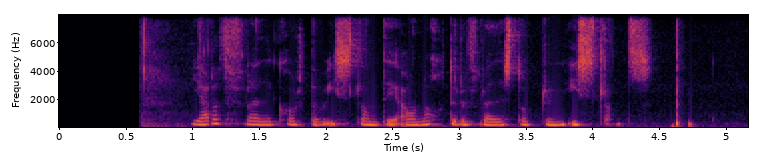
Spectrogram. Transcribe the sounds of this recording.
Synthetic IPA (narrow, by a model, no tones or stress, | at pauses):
jaɾðfɾaːjðɪkʰɔr̥t̪awḭst̪lant̪ɪʔa̰wnaht̪ʏɾʏfɾaːjðɪst̪ɔpnʏnist̪la̰nt̪s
